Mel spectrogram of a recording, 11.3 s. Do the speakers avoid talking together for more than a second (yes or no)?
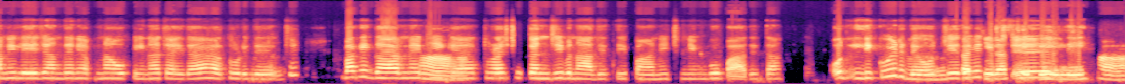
no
